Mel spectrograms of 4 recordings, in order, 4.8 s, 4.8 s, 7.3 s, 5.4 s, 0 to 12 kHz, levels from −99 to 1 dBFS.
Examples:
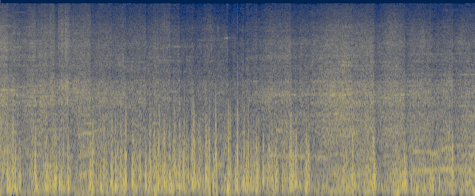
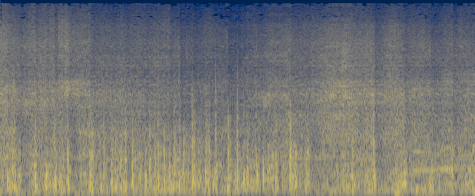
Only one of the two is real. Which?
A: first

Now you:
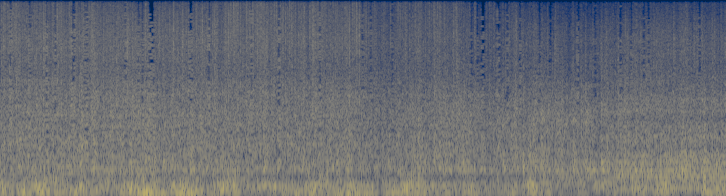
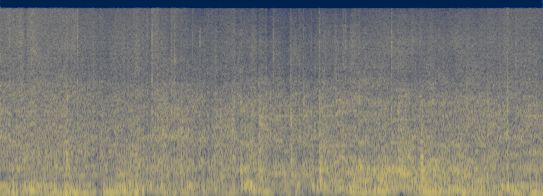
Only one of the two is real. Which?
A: first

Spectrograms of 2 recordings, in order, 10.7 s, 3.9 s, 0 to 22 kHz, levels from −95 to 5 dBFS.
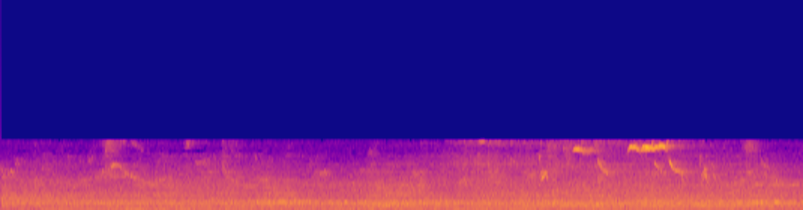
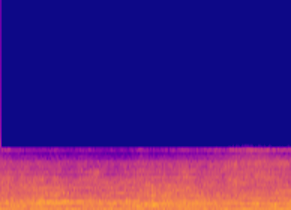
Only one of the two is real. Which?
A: first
